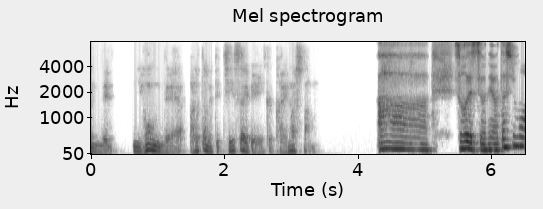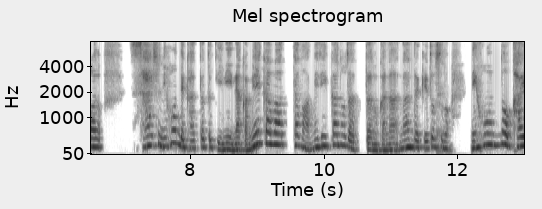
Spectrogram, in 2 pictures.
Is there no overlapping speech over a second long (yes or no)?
yes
